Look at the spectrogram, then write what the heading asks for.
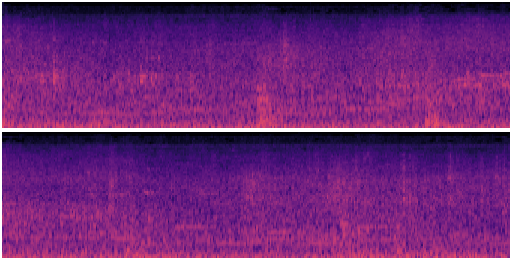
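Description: Passenger train running across the steel bascule span of the Pamban rail bridge, heard from the carriage: a steady, loud rumble of wheels on rails and rushing air, with a few light knocks.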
